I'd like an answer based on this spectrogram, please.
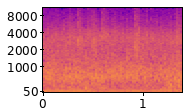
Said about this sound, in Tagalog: Hindi na ako lumalabas pag ganitong may bagyo.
